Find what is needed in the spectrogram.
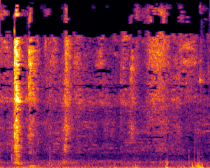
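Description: Low rumbling handling noise from a phone being moved while filming, with a couple of soft knocks, one just after the start and one near the end.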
